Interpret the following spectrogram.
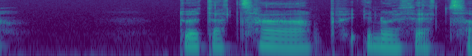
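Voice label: "taap" Welsh, spoken word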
